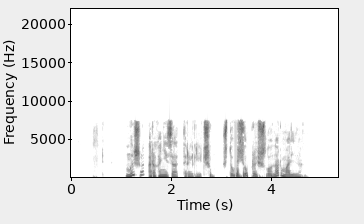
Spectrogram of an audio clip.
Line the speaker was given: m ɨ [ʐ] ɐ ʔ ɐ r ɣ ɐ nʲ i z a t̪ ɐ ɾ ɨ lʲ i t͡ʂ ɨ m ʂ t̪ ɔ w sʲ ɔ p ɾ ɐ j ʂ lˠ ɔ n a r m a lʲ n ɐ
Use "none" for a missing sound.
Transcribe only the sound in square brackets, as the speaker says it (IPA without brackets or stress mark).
ʐ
